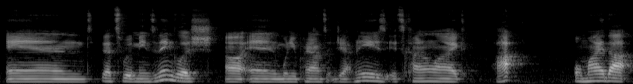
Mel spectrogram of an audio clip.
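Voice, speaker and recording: A young man in a quick, casual home video, mid-pitched and rambling. He fills his talk with ums and restarts, and he stops to sound out short examples. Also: fairly even intonation, fairly bright tone. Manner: demonstrates sounds aloud. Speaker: language learner explaining pronunciation.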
